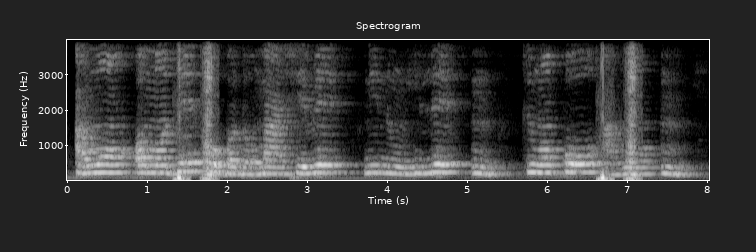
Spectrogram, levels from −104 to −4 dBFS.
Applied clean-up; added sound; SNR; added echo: none; Hammer; -1 dB; reverberation time 0.9 s.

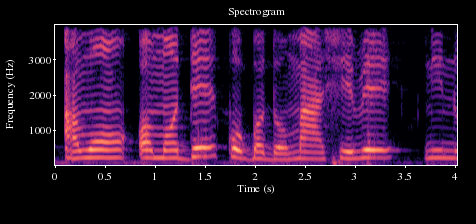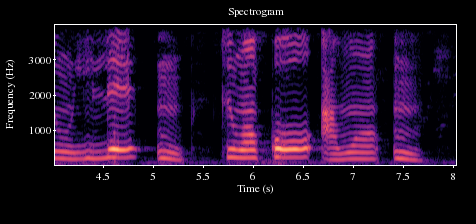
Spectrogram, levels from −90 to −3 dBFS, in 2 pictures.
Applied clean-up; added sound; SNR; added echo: none; none; none; none.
